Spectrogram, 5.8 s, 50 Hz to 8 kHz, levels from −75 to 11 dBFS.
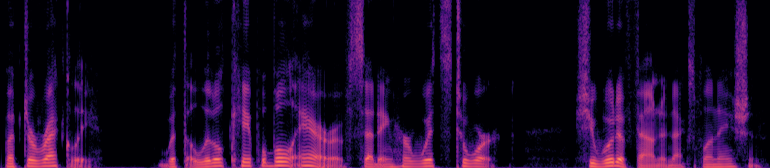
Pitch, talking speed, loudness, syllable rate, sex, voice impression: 135 Hz, 195 wpm, -20 LUFS, 5.9 syllables/s, male, masculine, adult-like, tensed, powerful, bright, clear, cool, intellectual, slightly mature, friendly, wild, lively, slightly kind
